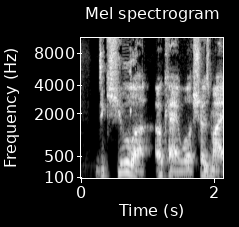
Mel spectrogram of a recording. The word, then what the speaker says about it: Dacula: that pronounced correctly chris is it like dak Euler like Dracula the vampire everybody says that is Dacula Dacula okay well it shows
